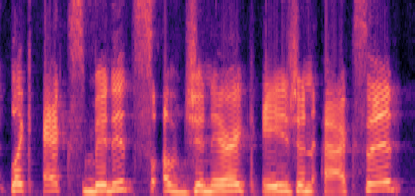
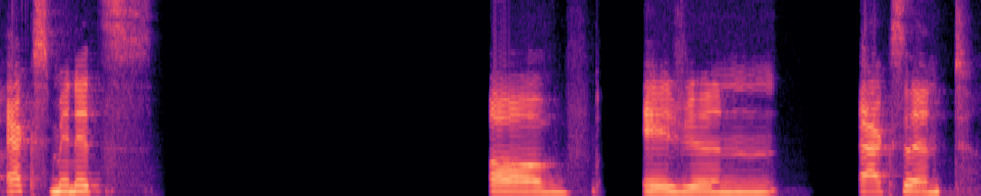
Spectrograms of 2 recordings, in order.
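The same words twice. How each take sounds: First: Said in the usual way. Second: Slow, spaced out word by word; slow dictation. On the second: Real, not acted. Streamer noting a punishment idea, slowly dictating. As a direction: spell it out slowly while writing it down. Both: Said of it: "I am gonna write that down".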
